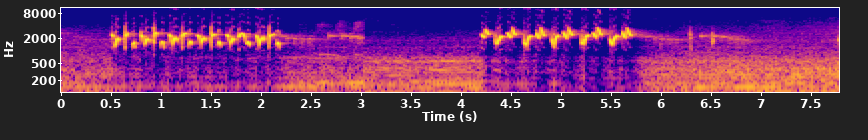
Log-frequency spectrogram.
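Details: Trucukan, the yellow-vented bulbul, in energetic long rolling song used as a training lure: two fast runs of bubbly, warbling chattering notes, each lasting over a second, then quiet with a faint hum.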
